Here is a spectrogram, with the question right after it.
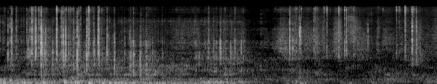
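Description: A small utility blade with a green handle carves and scrapes a dry, solid green Old Spice bar soap held in the hand, shaving off powdery flakes. Dense, crisp, bright scraping crackles with quick ticks come in rapid bursts. They briefly pause around the middle before another run of sharp scrapes.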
